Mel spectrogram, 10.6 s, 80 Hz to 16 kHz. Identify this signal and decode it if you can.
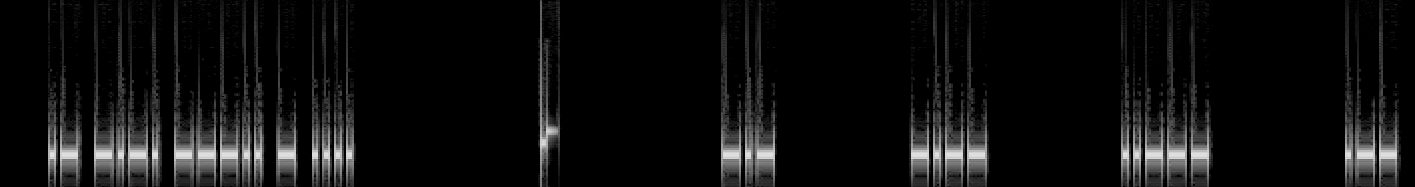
Morse code, heard as a keyed tone, about 28 wpm, spaced as for 13 wpm, 700 Hz. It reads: AC8TH KY2W
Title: USA Call Signs - 8x Character Spacing - 28wpm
